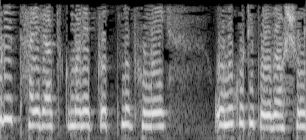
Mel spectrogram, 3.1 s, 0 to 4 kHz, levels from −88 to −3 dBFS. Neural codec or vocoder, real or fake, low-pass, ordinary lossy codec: none; real; 3.6 kHz; none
